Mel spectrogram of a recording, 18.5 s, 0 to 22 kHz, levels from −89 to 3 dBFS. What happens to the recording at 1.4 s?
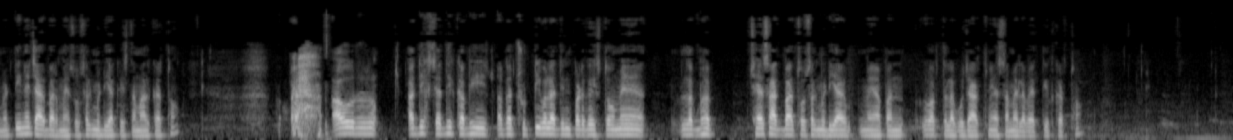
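At 1.4 s you're hearing the same thing that runs through the whole clip: the speech sounds like it has been through transcoding between lossy codecs, most likely a WMA-style encode at a modest bitrate followed by a Vorbis-style one at an even lower rate. The second encoder burns bits re-coding the first one's swirl and smearing, then adds its own, so both kinds of artefact stack up. Nothing comes through above about 16.6 kHz.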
